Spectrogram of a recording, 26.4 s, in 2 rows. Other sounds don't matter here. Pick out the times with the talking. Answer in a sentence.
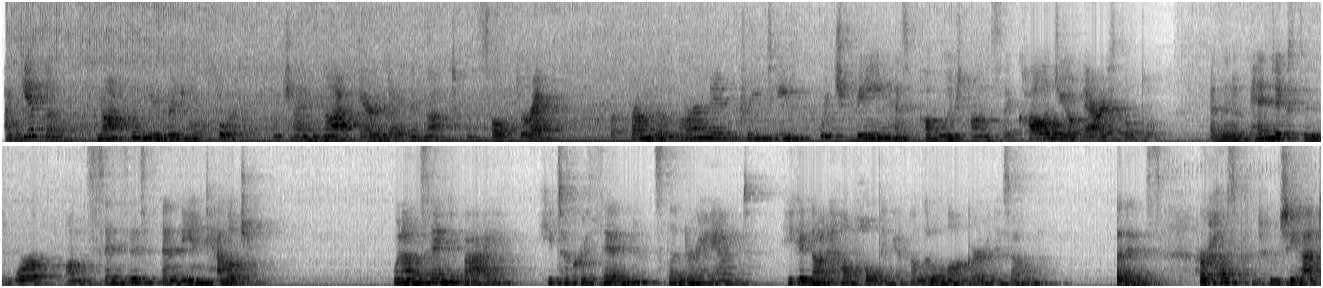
The talking can be heard from 0.0 to 15.8 s, from 17.1 to 23.6 s and from 24.3 to 26.3 s.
